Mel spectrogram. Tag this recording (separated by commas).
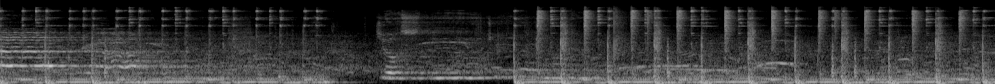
Crowd, Music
